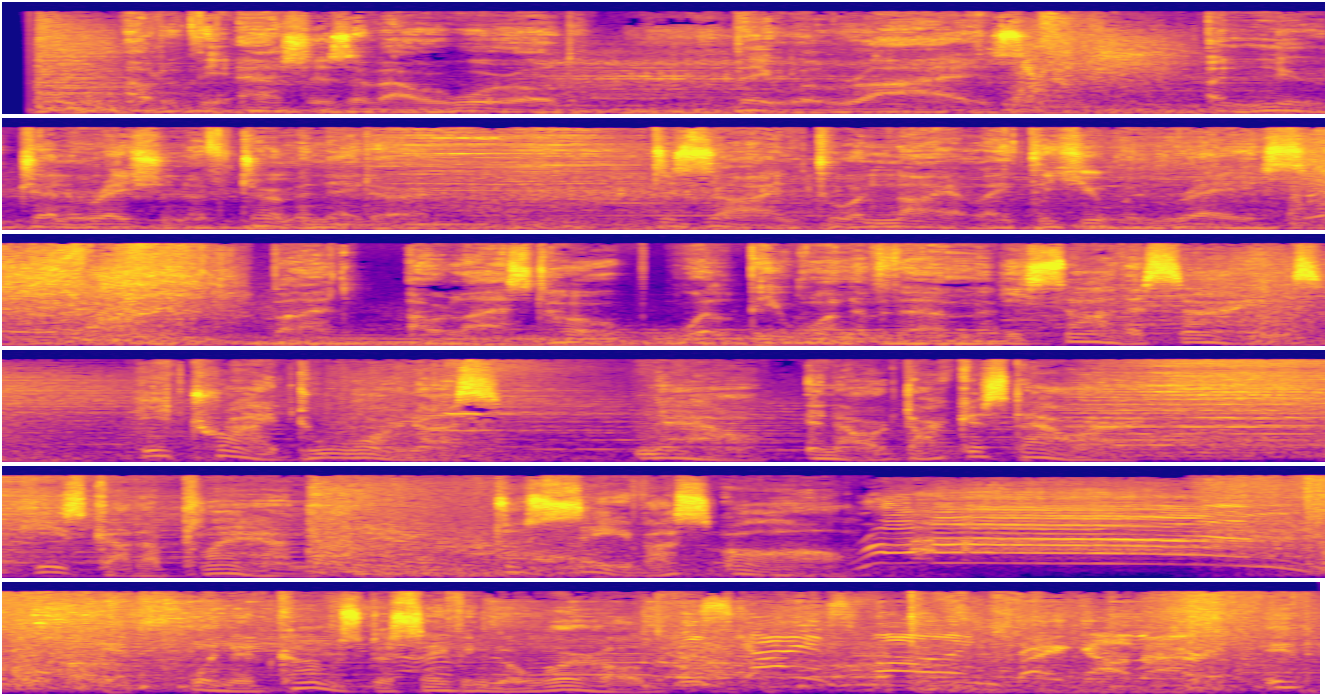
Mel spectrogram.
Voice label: american film trailer mix

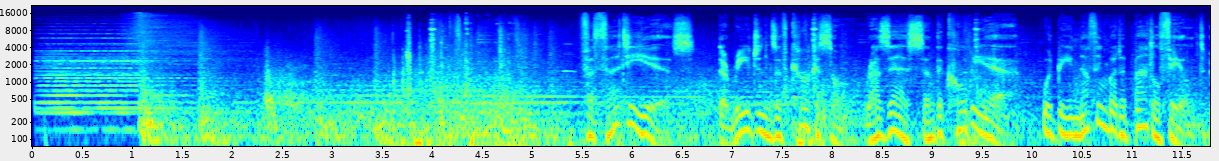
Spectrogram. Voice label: documentary

